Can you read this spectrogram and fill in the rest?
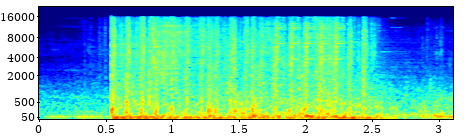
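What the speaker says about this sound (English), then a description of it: "there's gunshots up here" A rapid burst of close gunfire, loud rattling shots in quick succession lasting about two seconds, from the video game Fortnite.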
